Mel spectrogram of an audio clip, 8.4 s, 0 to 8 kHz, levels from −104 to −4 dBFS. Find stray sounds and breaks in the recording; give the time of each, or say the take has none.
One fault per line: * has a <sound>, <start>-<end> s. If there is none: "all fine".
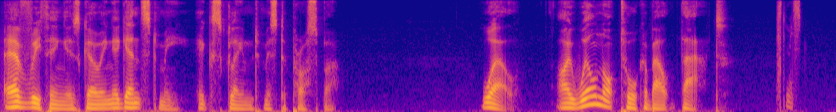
* has a chirp, 7.8-8.1 s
